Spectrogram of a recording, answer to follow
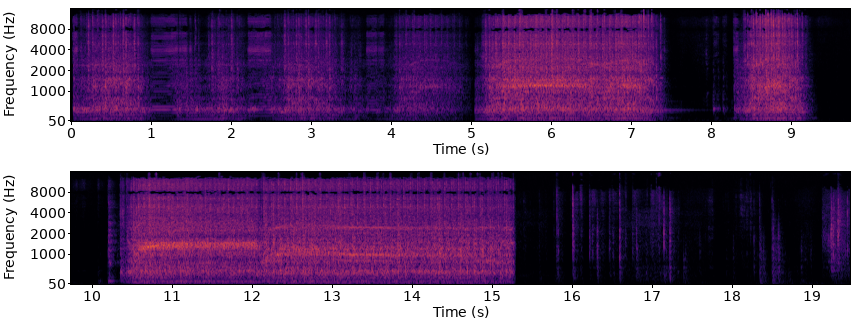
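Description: Overlocker (serger) stitching a seam in jersey fabric, running in several bursts with brief pauses between them, the longest about five seconds, then stopping about three-quarters of the way through.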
